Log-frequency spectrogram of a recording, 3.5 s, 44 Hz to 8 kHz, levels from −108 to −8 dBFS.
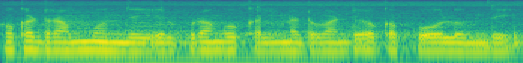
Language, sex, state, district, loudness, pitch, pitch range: Telugu, male, Telangana, Komaram Bheem, -17 LUFS, 120 Hz, 120-125 Hz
